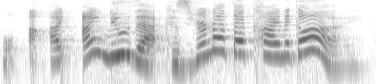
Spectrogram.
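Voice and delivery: high, loud burst of reassurance; Lenny, excited. Retold or imitated. Lenny answering George, high and eager. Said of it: "Lenny says".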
